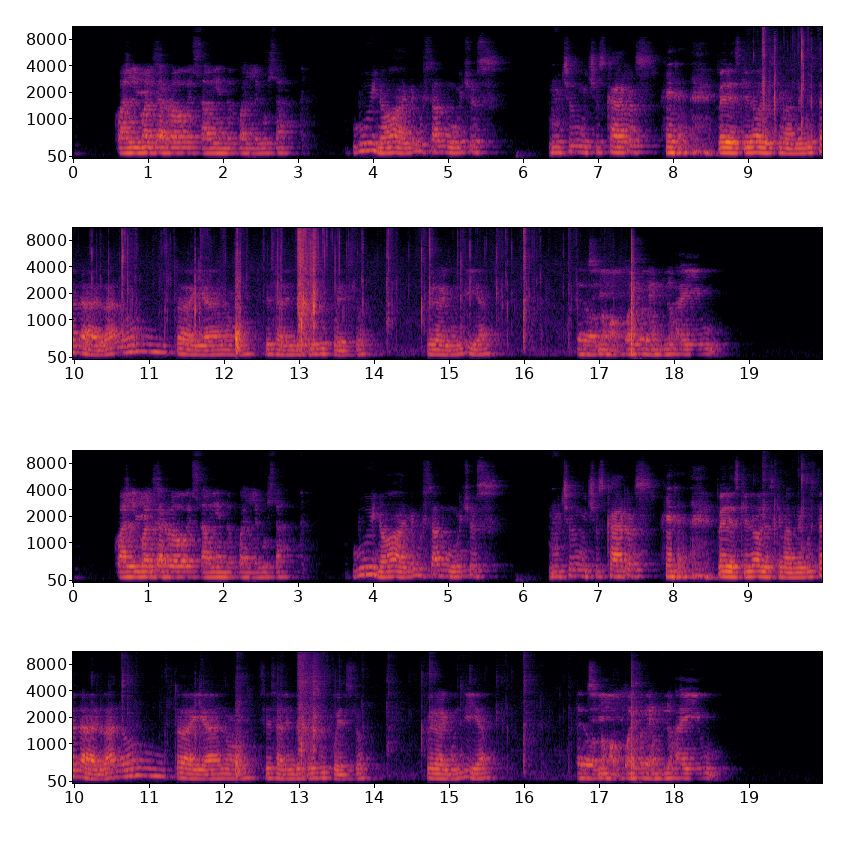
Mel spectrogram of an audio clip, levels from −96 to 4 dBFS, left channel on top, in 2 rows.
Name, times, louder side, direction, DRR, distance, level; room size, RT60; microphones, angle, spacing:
voice 1, 0.6-2.9 6.3-6.5 16.7-18.1, right 1 dB, 75° right, -2 dB, 2.5 m, -38 dB
voice 2, 3.7-5.6 6.3-13.9 14.7-15.5 16.9-17.3 18.0-18.5, equal, 40° right, 1 dB, 1.6 m, -37 dB
sound 1, 9.0-17.5, left 8 dB, 45° left, 0.3 m, -43 dB
12.5 x 5.7 x 3.1 m, 0.66 s
head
